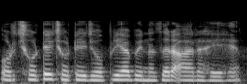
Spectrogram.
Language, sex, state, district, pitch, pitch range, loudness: Hindi, female, Arunachal Pradesh, Papum Pare, 200 Hz, 195-210 Hz, -16 LUFS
